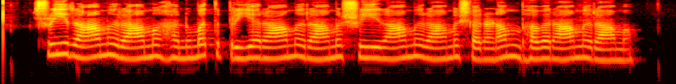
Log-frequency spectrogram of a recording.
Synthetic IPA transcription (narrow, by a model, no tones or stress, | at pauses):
ʃɾiːɾaːmɾaːmɦɐnumɐt̪pɾijɐɾaːmɾaːmʃɾiːɾaːmɾaːmʃɐɾɐɳɐmbʱɐʋɐɾaːmɾaːm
